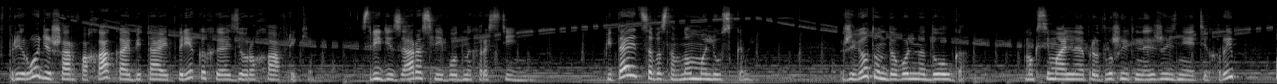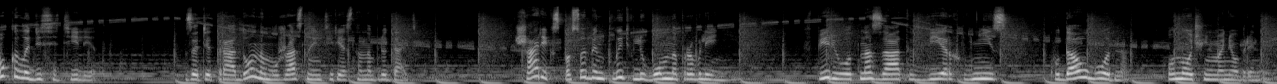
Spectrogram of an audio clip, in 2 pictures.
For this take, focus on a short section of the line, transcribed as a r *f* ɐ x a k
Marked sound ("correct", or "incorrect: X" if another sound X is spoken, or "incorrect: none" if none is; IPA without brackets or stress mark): correct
